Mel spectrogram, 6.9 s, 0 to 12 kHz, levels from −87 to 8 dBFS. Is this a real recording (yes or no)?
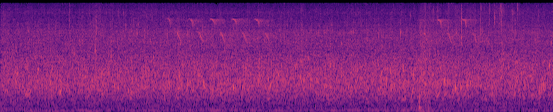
yes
